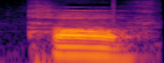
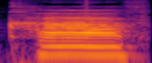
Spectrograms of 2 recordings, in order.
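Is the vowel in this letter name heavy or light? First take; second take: heavy; light. First: The vowel is said heavy and full. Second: The vowel is said light and thin. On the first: The speaker calls it right. "قاف بلند میشیم" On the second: The speaker calls it wrong. "ما قاف نمیگیم"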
